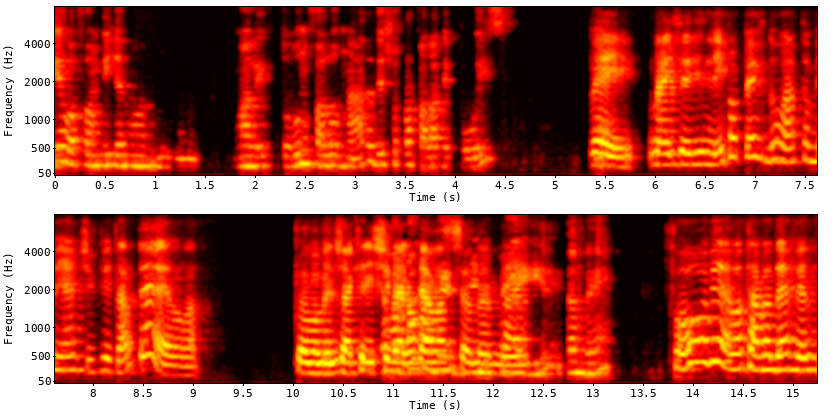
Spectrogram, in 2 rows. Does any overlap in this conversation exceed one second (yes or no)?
yes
